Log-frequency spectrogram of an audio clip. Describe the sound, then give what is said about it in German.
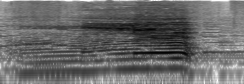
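A single long, loud moo from Heike, a tame cow on a farm, droning steadily and swelling slightly before cutting off, with no talking. “Also die Kuh Heike ist eine ganz handsame Kuh und äh, jeder auf dem Hof liebt Heike.”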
